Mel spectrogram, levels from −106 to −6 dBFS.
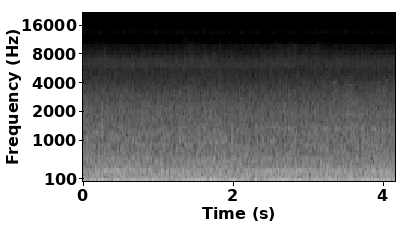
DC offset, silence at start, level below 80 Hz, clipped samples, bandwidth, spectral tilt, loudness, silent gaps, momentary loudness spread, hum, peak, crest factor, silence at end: under 0.1%; 0 s; -42 dBFS; under 0.1%; 8.2 kHz; -7.5 dB/octave; -44 LUFS; none; 2 LU; none; -28 dBFS; 12 dB; 0 s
